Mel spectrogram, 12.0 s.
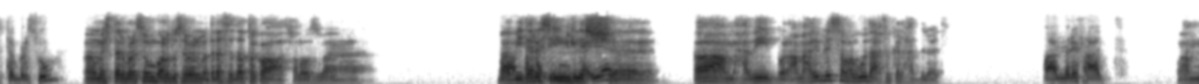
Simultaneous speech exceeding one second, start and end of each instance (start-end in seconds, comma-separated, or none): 5.0-6.5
